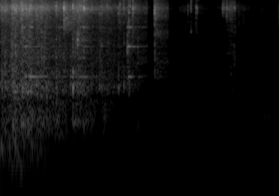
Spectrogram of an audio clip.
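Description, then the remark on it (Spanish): Busy clatter and scraping of utensils against dishes while churros are served, then quieter, with a few short scattered clinks. No one speaks. “sirviendo churro por si escuchan un ruido.”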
